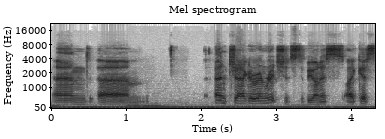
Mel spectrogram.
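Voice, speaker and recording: Someone with a London accent speaks at a fairly slow pace. Room echo is audible, and music plays in the background. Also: man. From London, England. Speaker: singer-songwriter and former music journalist. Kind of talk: interview. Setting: radio interview. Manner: hesitant, many fillers.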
